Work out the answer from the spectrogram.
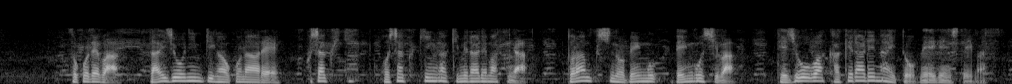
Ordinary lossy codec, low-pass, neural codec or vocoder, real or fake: none; 5.4 kHz; vocoder, 44.1 kHz, 128 mel bands, Pupu-Vocoder; fake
